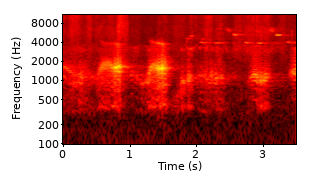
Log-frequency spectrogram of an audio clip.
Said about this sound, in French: Ah, j'ai vu un petit cours d'eau. Et j'entendais les grenouilles. Je me suis approché. Et là, j'ai aperçu, mais dès qu'elles m'ont vu, hop, elles se sont tues.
